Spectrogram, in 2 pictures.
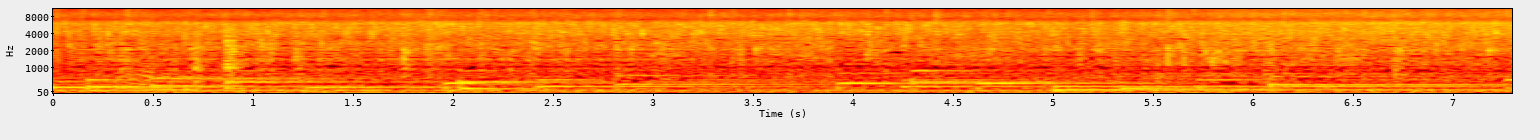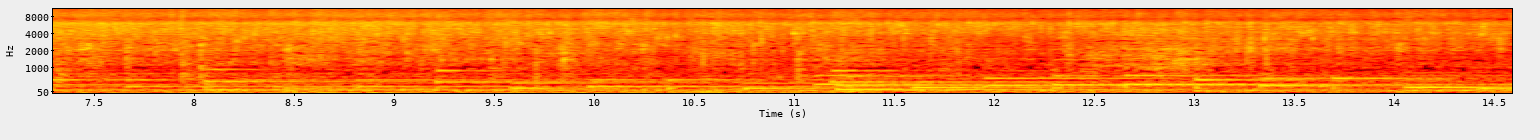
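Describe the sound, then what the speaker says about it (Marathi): Cumin seeds and two or three green chillies frying in hot oil, a steady close sizzle with stirring scrapes, continuous and fairly loud throughout. "जिरे टाकूया, जिरा राईस आहे ना म्हणून जिरे टाकूया, मिरच्या टाकल्यात मी 2-3"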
